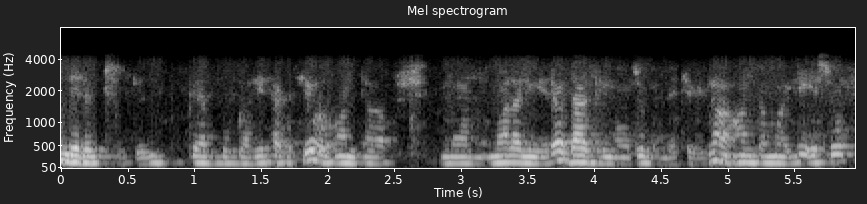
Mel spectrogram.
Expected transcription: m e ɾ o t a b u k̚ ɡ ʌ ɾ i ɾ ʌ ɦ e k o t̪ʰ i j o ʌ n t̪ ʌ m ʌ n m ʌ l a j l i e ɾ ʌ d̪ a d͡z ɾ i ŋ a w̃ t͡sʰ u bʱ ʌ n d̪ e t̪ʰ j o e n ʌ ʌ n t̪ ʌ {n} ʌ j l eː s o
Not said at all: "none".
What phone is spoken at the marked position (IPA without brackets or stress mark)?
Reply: m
